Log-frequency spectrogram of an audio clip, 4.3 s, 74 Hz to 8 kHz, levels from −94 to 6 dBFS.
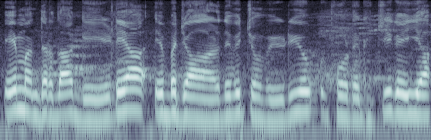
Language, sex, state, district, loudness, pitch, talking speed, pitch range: Punjabi, male, Punjab, Kapurthala, -14 LUFS, 170 Hz, 195 wpm, 155-185 Hz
